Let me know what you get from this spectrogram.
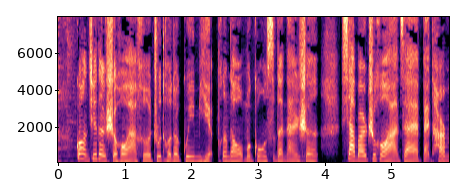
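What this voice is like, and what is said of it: Usual voice. Nothing is said of it.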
